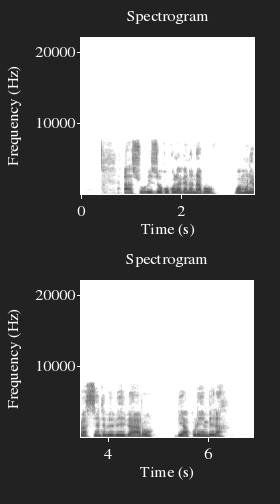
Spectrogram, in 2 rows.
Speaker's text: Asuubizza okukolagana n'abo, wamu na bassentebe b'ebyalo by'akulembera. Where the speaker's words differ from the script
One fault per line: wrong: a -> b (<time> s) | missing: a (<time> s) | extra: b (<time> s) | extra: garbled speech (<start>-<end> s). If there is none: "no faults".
wrong: na -> ne (3.3 s)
